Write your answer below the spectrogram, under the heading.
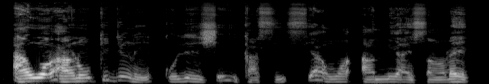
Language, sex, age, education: Yoruba, male, 30-45, tertiary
